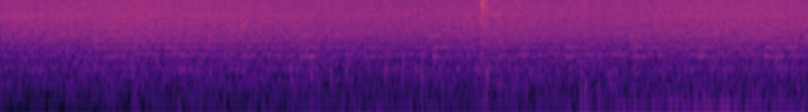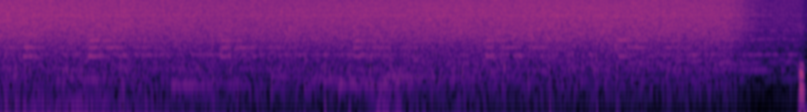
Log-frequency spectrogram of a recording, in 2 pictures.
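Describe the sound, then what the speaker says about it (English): Steady, broadband hiss of rain falls continuously for a long stretch, even and fairly loud, with no talk, then cuts off at the end. "It's still raining?"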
